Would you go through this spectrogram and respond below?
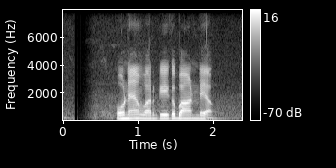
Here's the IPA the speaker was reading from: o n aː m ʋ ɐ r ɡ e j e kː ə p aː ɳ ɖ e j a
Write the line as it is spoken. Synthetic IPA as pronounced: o n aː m ʋ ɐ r ɡ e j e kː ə b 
